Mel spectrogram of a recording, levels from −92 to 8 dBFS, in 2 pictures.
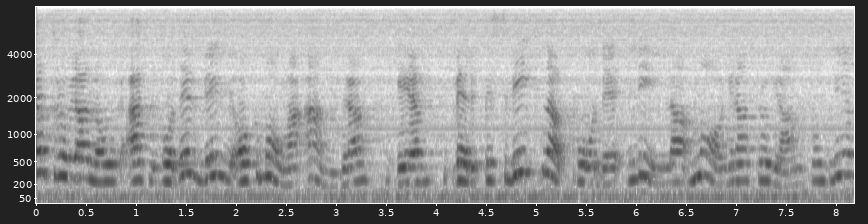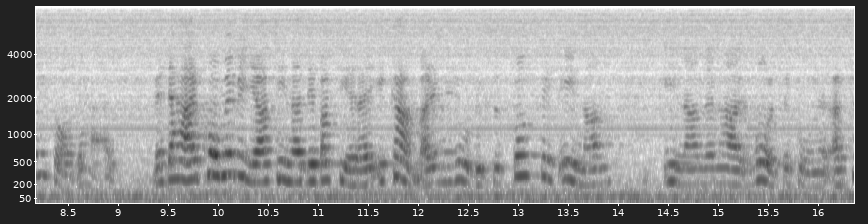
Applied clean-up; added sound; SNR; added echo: none; none; none; reverberation time 0.1 s.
